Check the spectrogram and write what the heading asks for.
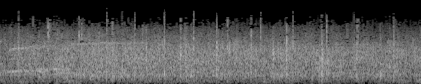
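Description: A crowd applauds steadily, dense clapping filling the room at a fairly loud, even level for several seconds with no voices on top.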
